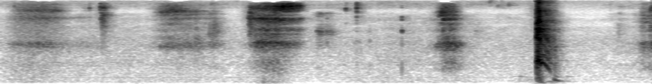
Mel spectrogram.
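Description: A run of raspy, breathy coughs, several short hacking bursts spaced apart, then one sharp, loud explosive cough near the end, with no talking.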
